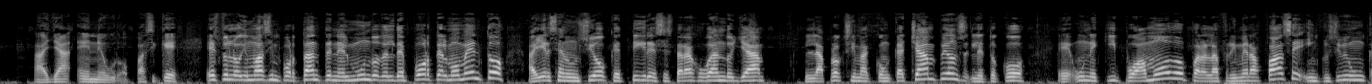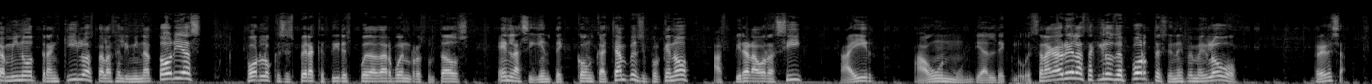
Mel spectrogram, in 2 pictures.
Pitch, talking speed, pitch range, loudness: 165 Hz, 190 wpm, 130-205 Hz, -20 LUFS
